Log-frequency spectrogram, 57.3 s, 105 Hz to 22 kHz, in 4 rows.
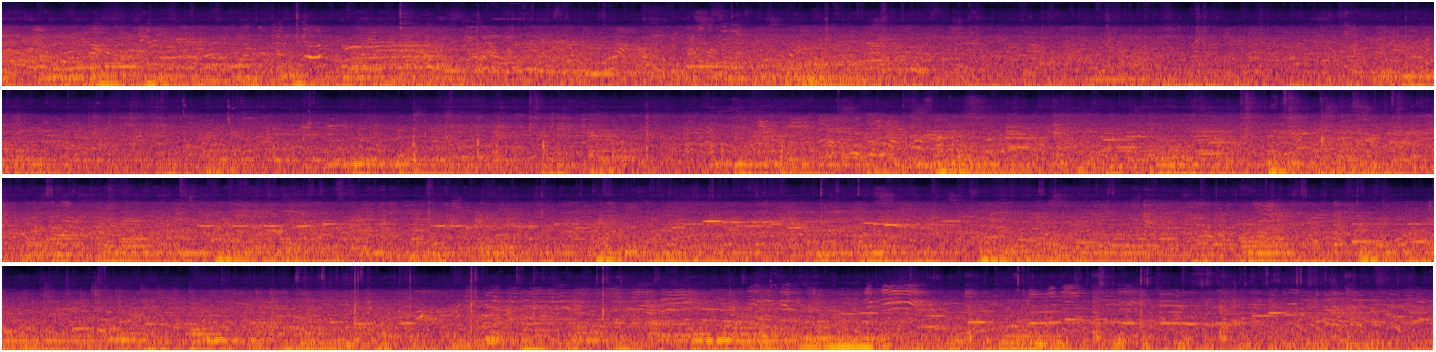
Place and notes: National Concert Hall - The plaza at night
The plaza at night, People coming and going, The distant sound of jazz music, Sony PCM D50 + Soundman OKM II
Taipei City, Taiwan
